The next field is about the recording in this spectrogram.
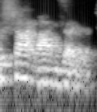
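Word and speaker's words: sinh: Wait, how do I pronounce? Sine. Can we agree that it's sine? No, shine.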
